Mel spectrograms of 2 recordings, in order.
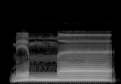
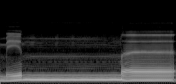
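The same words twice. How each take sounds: First: The doubled m nasal is cut short. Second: The doubled m nasal is held long. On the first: The speaker calls it wrong. "sering sekali bacaan-bacaan gunnah ini dibaca dengan pendek" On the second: The speaker calls it right. "Namun harusnya mimma, ada dengung yang dinikmati pada mim tasydid"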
